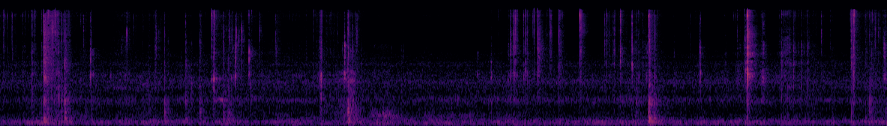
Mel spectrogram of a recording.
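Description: A solid oval bar of soap with a bright green coating and a pale green core, held in the hand, is carved with a metal blade. Quiet, crisp scraping and crumbly cutting sounds come in scattered bursts, bright and dry with almost no ring.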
